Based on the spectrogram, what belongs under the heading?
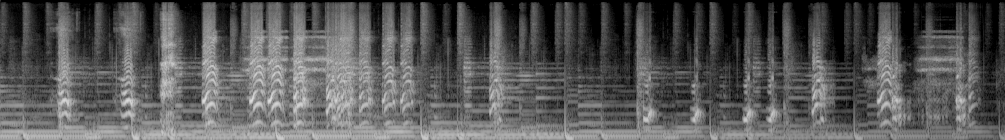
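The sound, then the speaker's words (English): Several dogs bark in quick, irregular bursts, sometimes overlapping, set against a steady low musical drone that holds throughout; the barking is loud. “Dogs barking.”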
